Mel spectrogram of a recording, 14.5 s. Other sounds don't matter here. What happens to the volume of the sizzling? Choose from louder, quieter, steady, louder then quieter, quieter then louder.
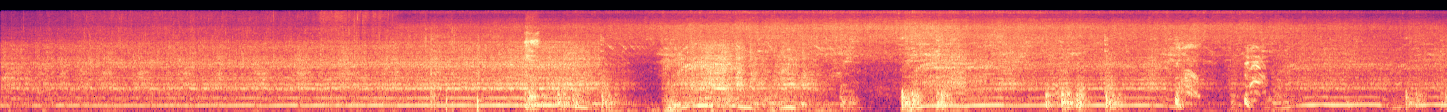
louder then quieter.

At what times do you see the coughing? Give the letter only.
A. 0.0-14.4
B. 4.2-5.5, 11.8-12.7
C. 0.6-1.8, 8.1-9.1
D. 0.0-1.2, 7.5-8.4
B.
